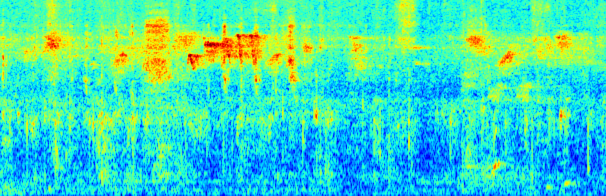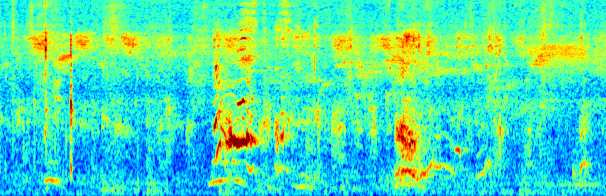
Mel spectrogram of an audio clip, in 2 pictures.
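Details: Ca de Bou puppies from the litter of Ivi and Tito: a quiet stretch of faint high squeaks, then a sharp whimpering yelp near the eighth second and a second, softer whine two seconds later, indoors.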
